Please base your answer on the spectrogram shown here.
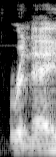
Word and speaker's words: Renee: Renee is how you say it, Lamau.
